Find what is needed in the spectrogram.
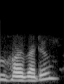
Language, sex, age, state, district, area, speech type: Assamese, female, 45-60, Assam, Dibrugarh, rural, conversation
